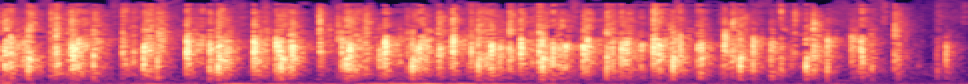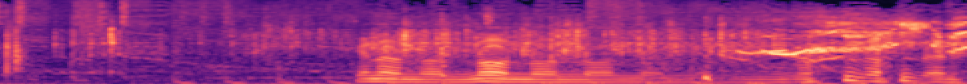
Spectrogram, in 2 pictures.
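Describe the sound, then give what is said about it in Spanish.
A burst of applause with dense, rapid clapping for about three and a half seconds, fading out, followed by a high, wavering whinny-like cry. “Ah, espérate, un aplauso.”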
